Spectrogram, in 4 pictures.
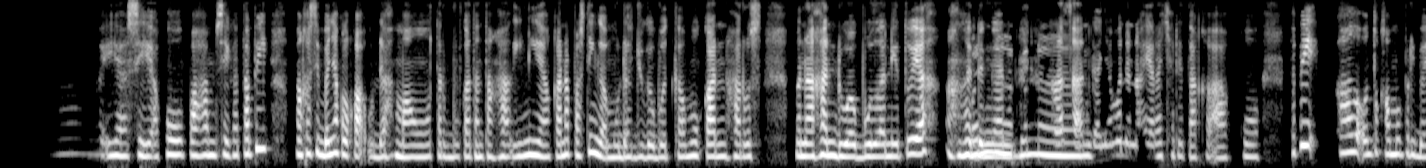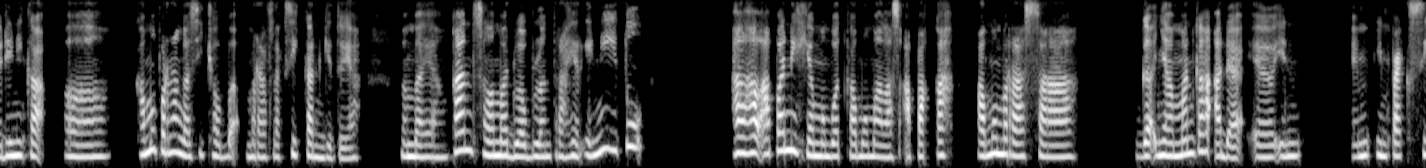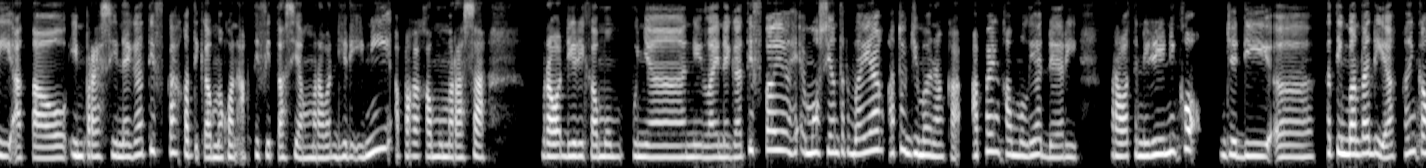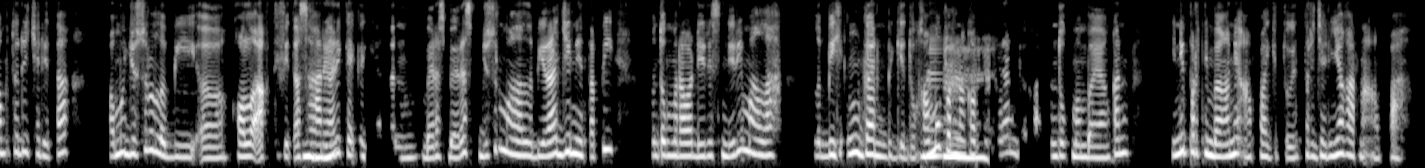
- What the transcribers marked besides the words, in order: chuckle; other background noise
- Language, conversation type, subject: Indonesian, advice, Bagaimana cara mengatasi rasa lelah dan hilang motivasi untuk merawat diri?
